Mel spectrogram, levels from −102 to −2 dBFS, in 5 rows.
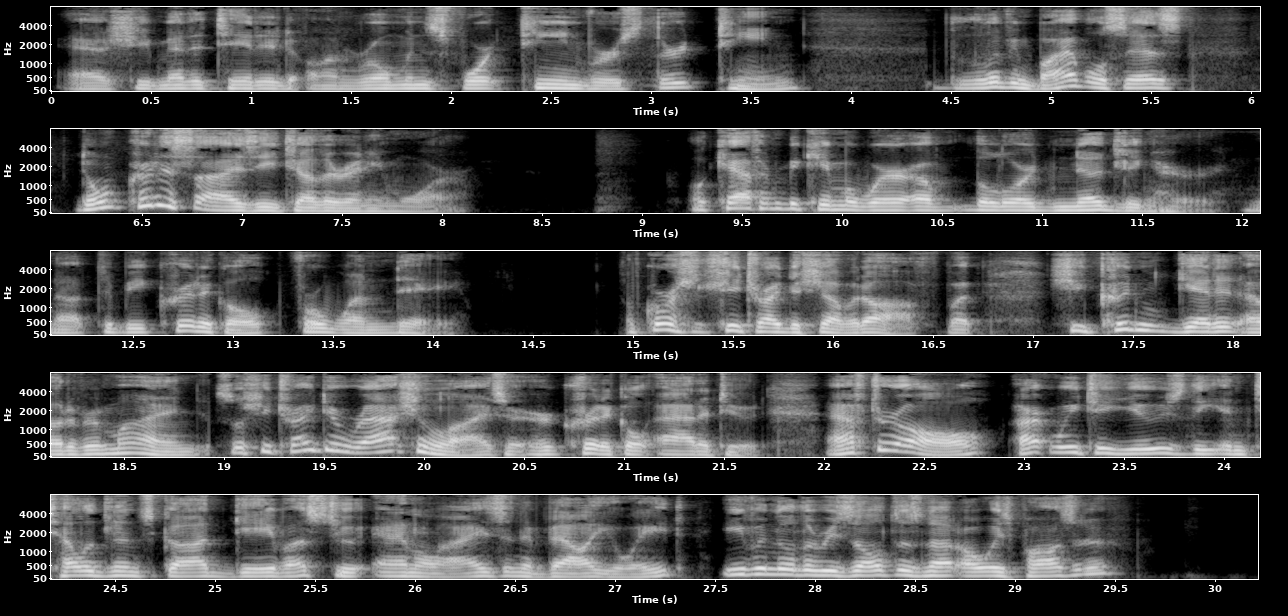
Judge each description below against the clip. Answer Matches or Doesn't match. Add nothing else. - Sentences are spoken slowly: Doesn't match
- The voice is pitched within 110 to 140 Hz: Matches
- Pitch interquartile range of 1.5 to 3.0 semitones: Doesn't match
